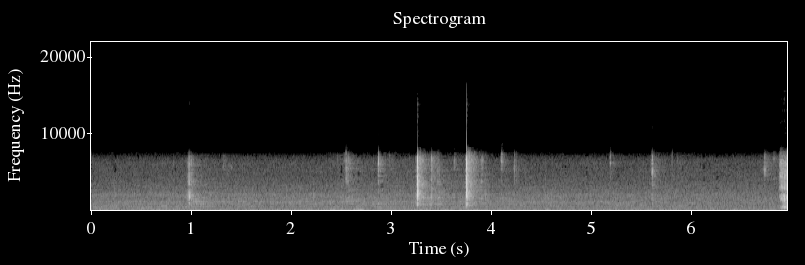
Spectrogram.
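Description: Scattered sharp plastic clicks as teeth and fingers pry at a small, stubbornly sealed eyeshadow compact, with a single click about a second in and the two loudest close together a little past the middle.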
